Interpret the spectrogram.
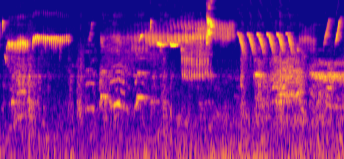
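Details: Canary song, fairly quiet and close to background hiss: varied rolling trills and sustained whistled notes shift in pitch, ending in a run of quick descending sweeps and a few high chips.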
